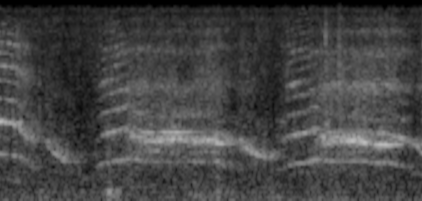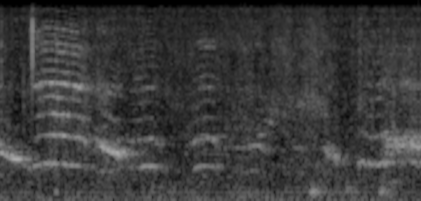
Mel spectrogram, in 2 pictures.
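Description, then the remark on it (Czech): A small child cries in long, wavering wails that rise and fall, several sobbing bursts in a row, steady in loudness, during a church gathering. “To nevadí, že tady máme pláč, já jsem to myslím, že už někde říkal, že ve shromáždění, kde nepláčou děti, by měli plakat dospělí.”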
